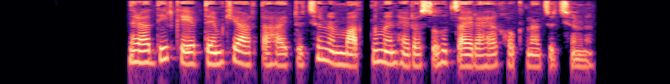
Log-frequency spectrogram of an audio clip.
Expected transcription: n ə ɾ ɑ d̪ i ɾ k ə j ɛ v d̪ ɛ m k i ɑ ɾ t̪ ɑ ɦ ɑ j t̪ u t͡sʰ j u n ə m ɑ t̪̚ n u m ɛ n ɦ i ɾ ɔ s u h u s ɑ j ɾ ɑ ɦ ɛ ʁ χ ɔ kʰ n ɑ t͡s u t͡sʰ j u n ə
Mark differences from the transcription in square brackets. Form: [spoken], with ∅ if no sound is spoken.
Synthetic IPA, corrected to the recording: n ə ɾ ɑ d̪ i ɾ [kʰ] ə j ɛ v d̪ ɛ m [kʰ] i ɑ ɾ t̪ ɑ ɦ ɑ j t̪ u t͡sʰ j u n ə m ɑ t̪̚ n u m ɛ n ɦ [ɛ] ɾ ɔ s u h u [t͡s] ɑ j ɾ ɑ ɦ ɛ ʁ [h] ɔ kʰ n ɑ t͡s u t͡sʰ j u n ə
